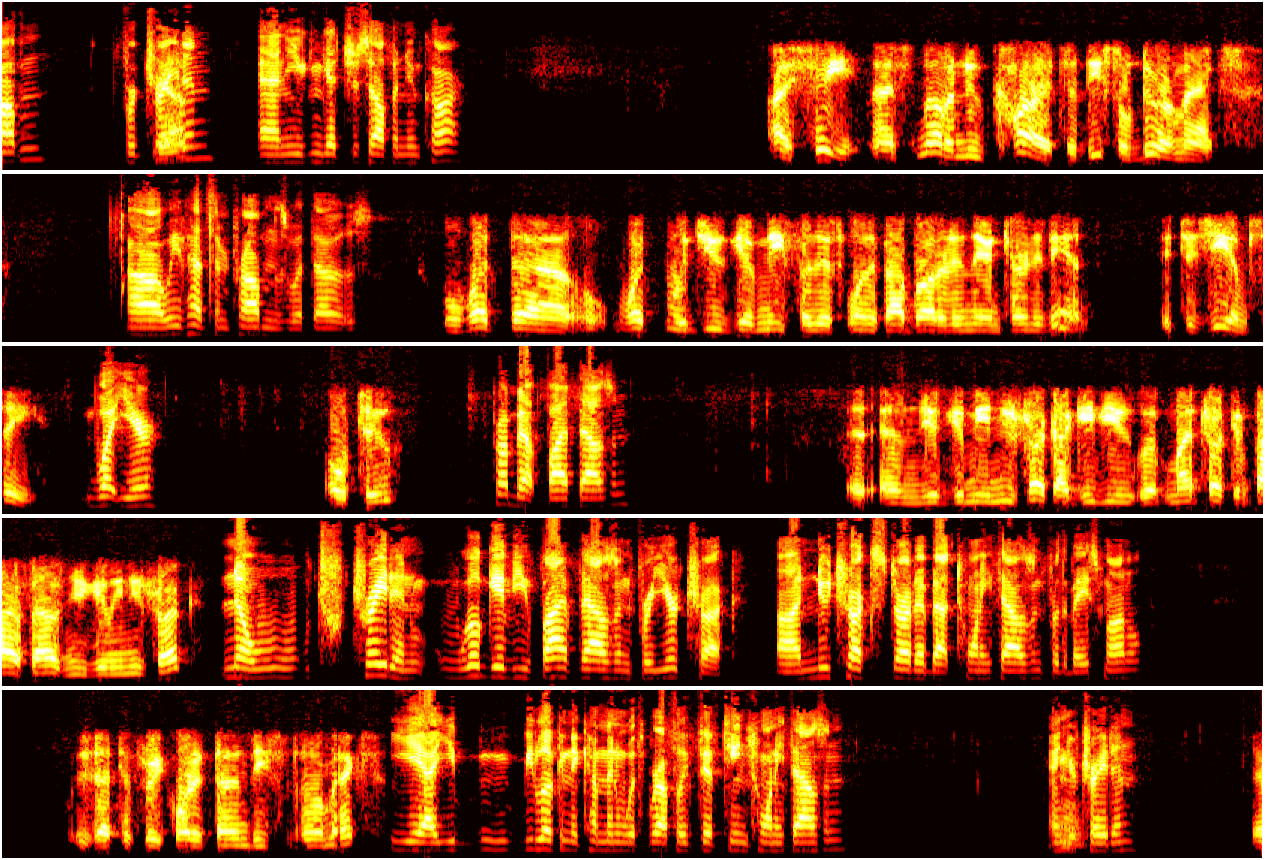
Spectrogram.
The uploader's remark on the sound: Prank Phone Calls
